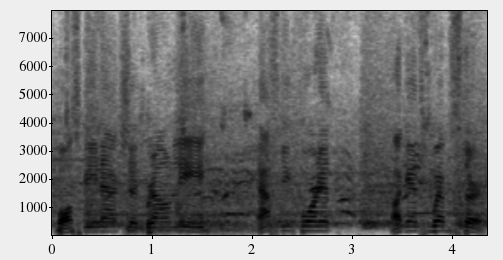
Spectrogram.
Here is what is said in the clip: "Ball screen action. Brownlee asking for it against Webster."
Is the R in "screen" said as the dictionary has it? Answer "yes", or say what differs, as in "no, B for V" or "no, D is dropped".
no, R is dropped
